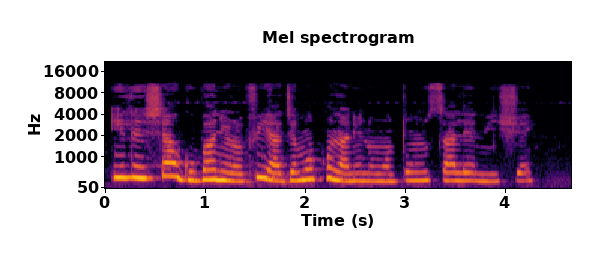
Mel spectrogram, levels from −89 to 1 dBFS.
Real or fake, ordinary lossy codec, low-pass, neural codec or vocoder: fake; MP3, 48 kbps; 10.8 kHz; vocoder, 44.1 kHz, 128 mel bands every 512 samples, BigVGAN v2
